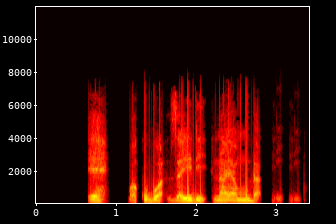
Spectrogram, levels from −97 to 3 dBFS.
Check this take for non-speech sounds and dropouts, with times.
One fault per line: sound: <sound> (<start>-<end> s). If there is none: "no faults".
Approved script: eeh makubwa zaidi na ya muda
sound: laugh (3.0-3.3 s)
